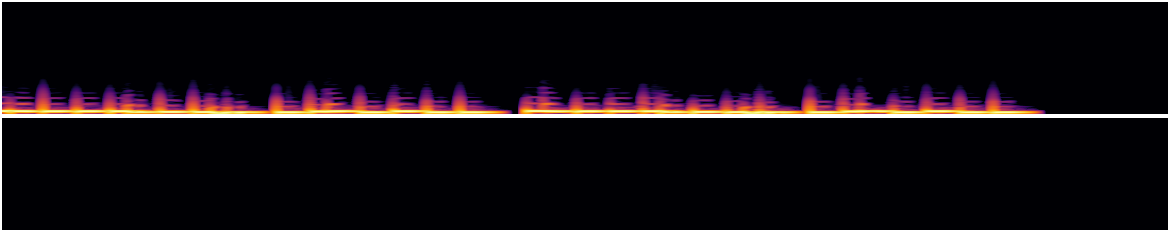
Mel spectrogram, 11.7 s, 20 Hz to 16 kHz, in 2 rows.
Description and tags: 12 ca bassline
These are a small 20 pack of 175 bpm 808 sub basslines some are low fast but enough mid to pull through in your mix just cut your low end off your breaks or dnb drums.
drums, jungle, loop, bass, dance, techno, 808, kick, beat, drum, sub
